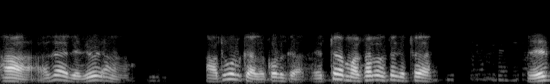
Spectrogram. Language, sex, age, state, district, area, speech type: Malayalam, male, 60+, Kerala, Kasaragod, urban, conversation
